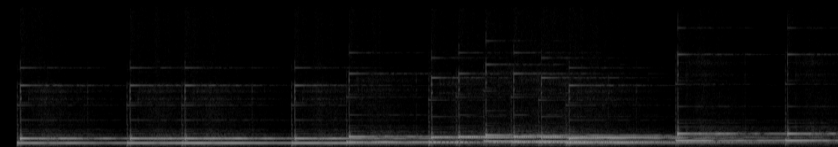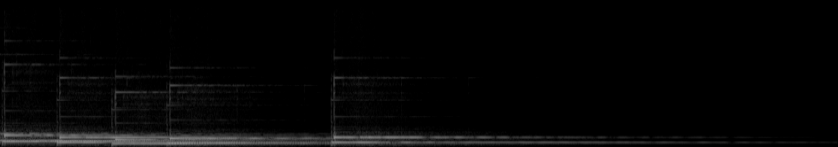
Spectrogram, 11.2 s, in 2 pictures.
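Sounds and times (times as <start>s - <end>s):
music box: 0.1s - 10.2s.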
